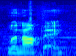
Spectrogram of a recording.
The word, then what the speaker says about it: Lenape: monoprive yeah tldr oh here we go uh pronounced lenape okay um let's see they have remotes they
